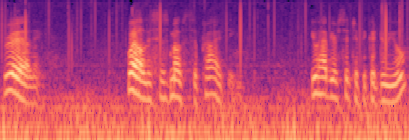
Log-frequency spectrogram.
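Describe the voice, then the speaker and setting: A woman acts an officious university secretary in a vintage radio play. Her voice is on the low side. She speaks in a clipped, rule-bound, bureaucratic way. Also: moderate pace, a little mellow, close to an everyday voice, rough recording. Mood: brisk, suspicious. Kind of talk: old-time radio drama acting.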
